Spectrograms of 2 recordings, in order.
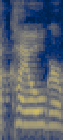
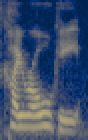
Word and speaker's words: Kyogre: When I was listening to this and you were saying, oh, yeah, Kyogre, whatever, blah, blah, blah. I was like, oh, my God, that's so embarrassing that they're pronouncing it wrong. It's Kyrogi.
